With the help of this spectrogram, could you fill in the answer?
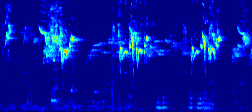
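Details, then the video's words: Red-fronted prinia, or klawu, in lively song: four or five rich, scratchy bursts of high chirps, roughly one every second. "BUKA PARUH FULL GACOR BURUNG PRENJAK KEPALA MERAH/KLAWU"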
